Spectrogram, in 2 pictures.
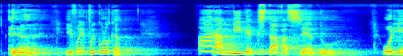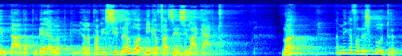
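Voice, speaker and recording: A man preaching as a guest pastor in a church, telling a story and acting out its dialogue. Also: a little high. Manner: storytelling with lively acted-out dialogue. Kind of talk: sermon. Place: church hall. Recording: echoey church hall.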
